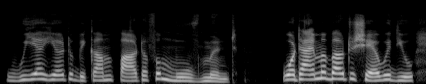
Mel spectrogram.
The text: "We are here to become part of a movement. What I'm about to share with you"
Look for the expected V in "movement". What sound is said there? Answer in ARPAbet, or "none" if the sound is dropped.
V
